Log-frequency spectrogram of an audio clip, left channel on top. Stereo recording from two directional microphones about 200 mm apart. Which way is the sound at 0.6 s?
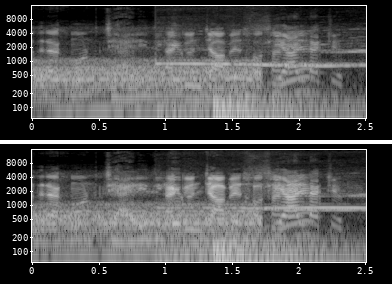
25° right (ahead or behind).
